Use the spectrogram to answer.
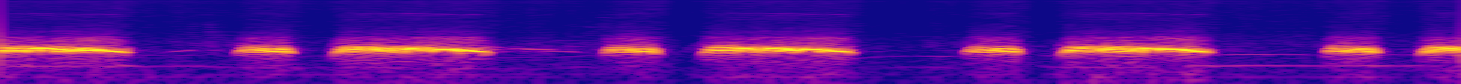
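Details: Zebra dove lure recording of a vocal bird: short clipped coos alternating with longer, drawn-out rolling coos, low and mellow, about one phrase every second, clean and loud against a quiet background.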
